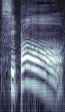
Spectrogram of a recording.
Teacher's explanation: Aqui a palavra cipó, duas sílabas. A sílaba mais forte é a última, cipó. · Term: palavra oxítona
